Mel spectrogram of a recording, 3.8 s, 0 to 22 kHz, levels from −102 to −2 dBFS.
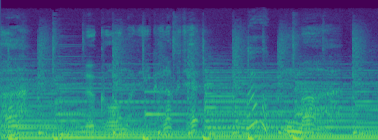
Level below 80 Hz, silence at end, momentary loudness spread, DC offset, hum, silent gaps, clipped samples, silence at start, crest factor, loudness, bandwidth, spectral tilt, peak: -28 dBFS; 0 s; 4 LU; under 0.1%; none; none; under 0.1%; 0 s; 16 dB; -25 LUFS; 13.5 kHz; -7 dB/octave; -6 dBFS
